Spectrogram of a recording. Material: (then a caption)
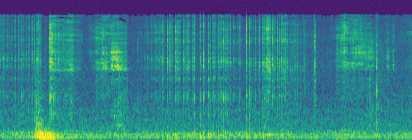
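Soap. A metal blade scrapes along the edge of a long, solid blue bar of soap held in the hand, cutting off thin slices. Bright, crisp scraping rasps come in several bursts over a steady low hum, with a louder thud near the start.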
